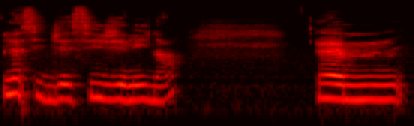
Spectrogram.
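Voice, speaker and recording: A woman's voice: medium pitch, fairly even intonation, slow pace, a little mellow. A young woman with a Québécois French accent chatting casually to her webcam, answering questions with many fillers. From Quebec. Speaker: vlogger.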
